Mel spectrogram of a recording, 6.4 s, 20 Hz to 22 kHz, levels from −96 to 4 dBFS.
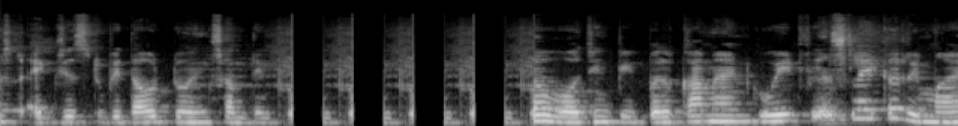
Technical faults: stutter with silent gaps

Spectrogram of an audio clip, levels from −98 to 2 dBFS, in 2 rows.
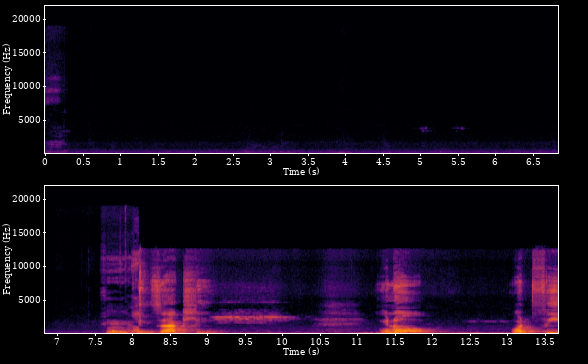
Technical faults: section at the wrong speed

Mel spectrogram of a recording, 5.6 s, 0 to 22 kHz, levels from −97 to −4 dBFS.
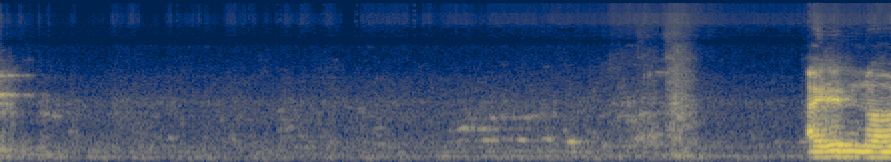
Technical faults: none

